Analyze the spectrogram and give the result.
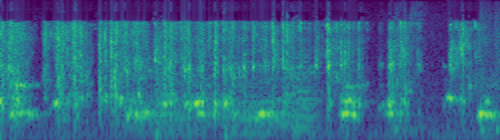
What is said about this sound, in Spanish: Y es el paso de caballares que andan sueltos, ¿eh? De día, de noche.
